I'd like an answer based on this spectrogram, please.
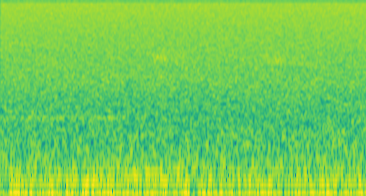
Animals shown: forest ambience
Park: Marsh-Billings-Rockefeller National Historical Park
